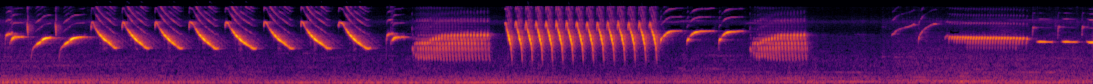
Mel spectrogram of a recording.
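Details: Vigorous canary song for training learners: repeated falling slurs, a harsh buzzy note, a fast ringing trill, another buzz, then quiet before high whistled notes return.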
